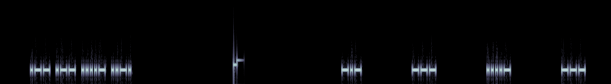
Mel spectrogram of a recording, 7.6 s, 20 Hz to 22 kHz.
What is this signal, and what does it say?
Morse code, heard as a keyed tone, about 41 wpm, spaced as for 19 wpm, 700 Hz. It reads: WW4F KO4O
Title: USA Call Signs - 8x Character Spacing - 45wpm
